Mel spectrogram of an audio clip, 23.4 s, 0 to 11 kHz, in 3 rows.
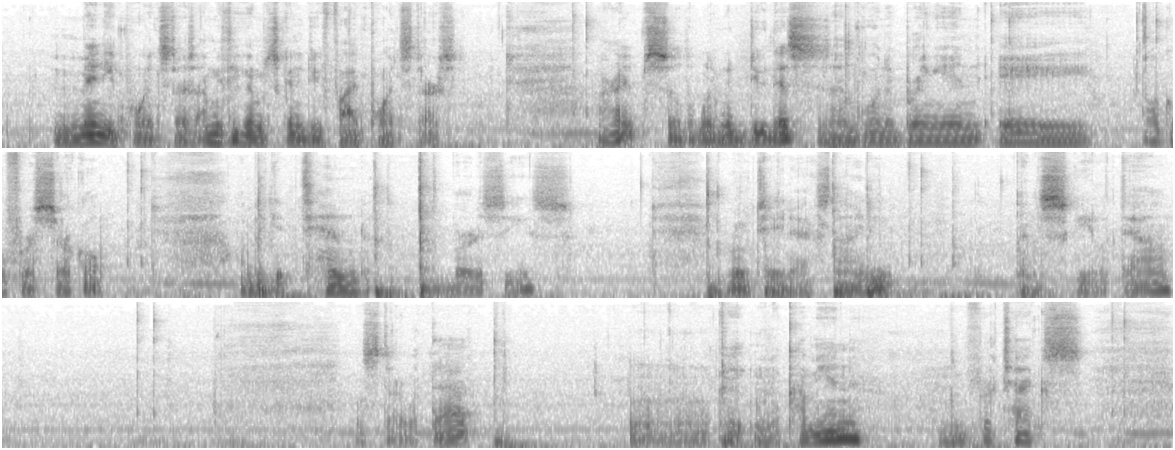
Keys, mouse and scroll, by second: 5.7 shift+a, 8.7 click, 11.8-12.5 scroll down 1, 12.5 r, 14.2-14.6 scroll down 3, 14.6 s, 17.1-17.7 scroll up 3, 18.9 KP_Decimal, 19.9 scroll down 1, 20.2 KP_Decimal, 20.4 Tab, 22.0 1, 23.0 click.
